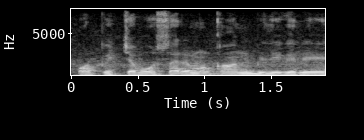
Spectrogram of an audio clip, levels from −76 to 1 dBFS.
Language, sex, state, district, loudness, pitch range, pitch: Hindi, male, Uttar Pradesh, Shamli, -12 LUFS, 130-145 Hz, 140 Hz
